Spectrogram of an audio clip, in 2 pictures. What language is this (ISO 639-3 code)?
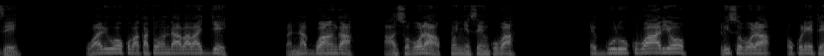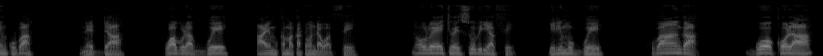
lug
